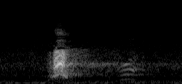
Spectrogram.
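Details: Dobermann in training in Germany giving a single loud, abrupt bark that trails off, followed by a faint short whine in a quiet setting.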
